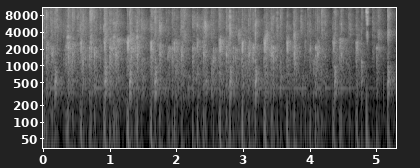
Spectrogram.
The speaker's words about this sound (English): Can we give the Lord a hand of praise?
